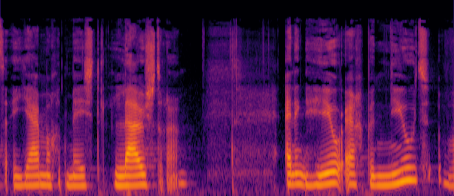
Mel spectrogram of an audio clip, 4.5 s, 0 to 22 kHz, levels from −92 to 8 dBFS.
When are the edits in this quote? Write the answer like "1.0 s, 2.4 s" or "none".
3.1 s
